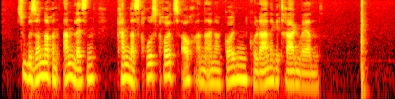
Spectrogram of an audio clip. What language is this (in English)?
German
